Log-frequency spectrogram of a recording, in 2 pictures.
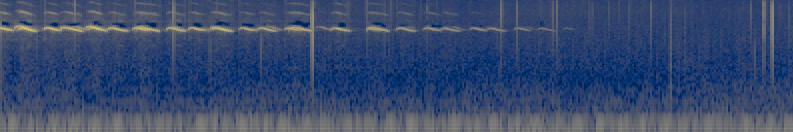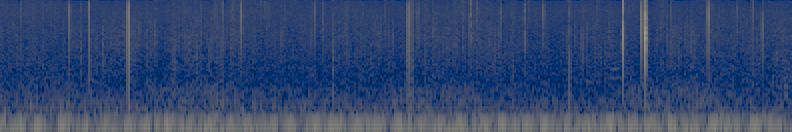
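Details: In Florida, an Oak Toad (Anaxyrus quercicus), a tiny toad of pine and oak woods, gives its breeding call: a fast run of high, whistled chirps, like a peeping chick.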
